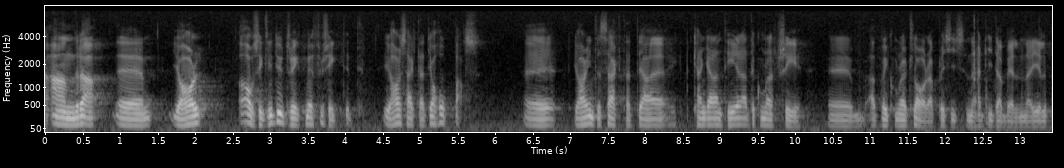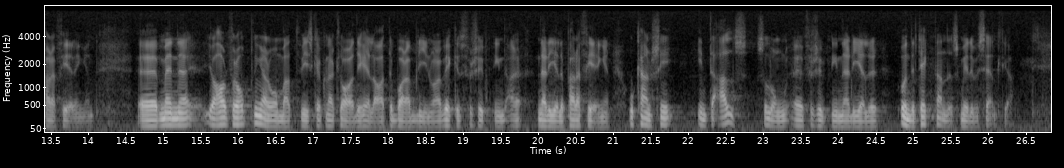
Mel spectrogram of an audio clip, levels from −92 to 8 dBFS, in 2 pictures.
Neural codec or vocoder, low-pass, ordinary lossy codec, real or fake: none; 7.2 kHz; none; real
